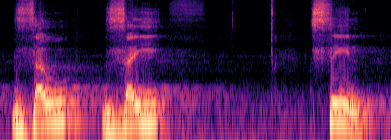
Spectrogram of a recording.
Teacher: زا دانت ملا کر سختی کے ساتھ زا کو نکالنا ہے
